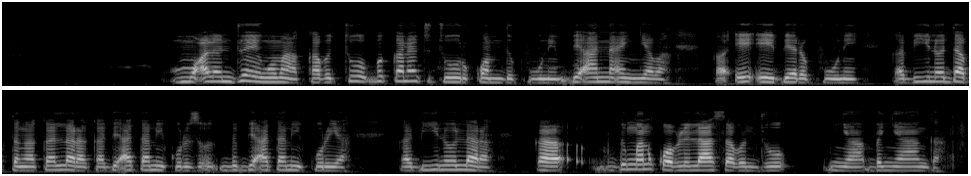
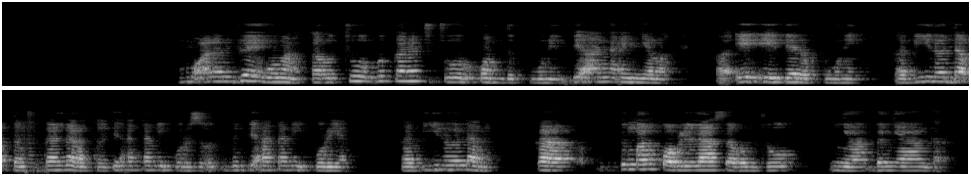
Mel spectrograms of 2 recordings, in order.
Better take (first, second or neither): first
